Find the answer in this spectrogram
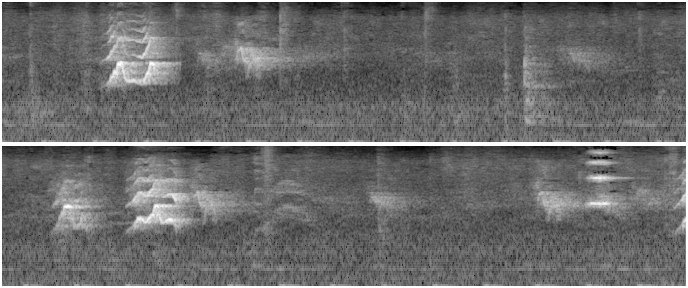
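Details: Pet lovebirds giving bright, clipped chirps in short clusters, a loud burst near the start and another around the middle, with quieter single chirps between and a faint hum underneath.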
